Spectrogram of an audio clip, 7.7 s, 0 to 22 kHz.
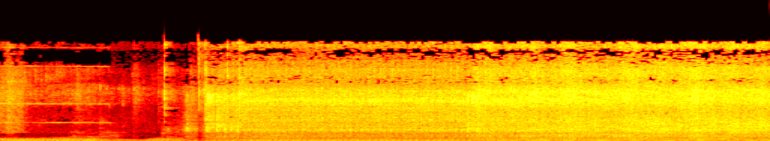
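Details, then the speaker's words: Honda Scoopy ESP FI automatic after tank cleaning, restarted on its original fuel pump (no external pump) at 30 pressure; catches after brief crank, runs steady with clean revs, no bogging; now stable, not ngempos. "Oke, baiklah teman-teman. Motor di sini sudah menyala dan stabil, tidak ngempos."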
